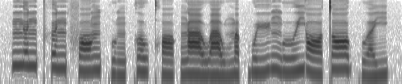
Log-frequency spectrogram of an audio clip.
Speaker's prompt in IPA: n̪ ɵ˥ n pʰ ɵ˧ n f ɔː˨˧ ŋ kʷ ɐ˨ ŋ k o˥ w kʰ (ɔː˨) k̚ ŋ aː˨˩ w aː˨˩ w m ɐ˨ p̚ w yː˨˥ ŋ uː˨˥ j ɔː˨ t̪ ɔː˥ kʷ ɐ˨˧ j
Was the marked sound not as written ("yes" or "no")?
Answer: no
